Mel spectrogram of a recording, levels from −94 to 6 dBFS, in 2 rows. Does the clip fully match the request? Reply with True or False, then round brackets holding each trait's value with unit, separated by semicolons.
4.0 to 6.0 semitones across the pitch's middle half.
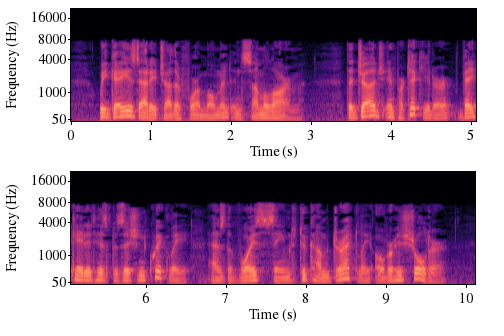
True (5.4 semitones)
